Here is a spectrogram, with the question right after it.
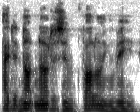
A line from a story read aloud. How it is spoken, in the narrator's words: she said timidly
